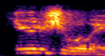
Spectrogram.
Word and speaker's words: usually: Usually. It has like a z.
